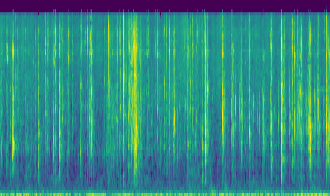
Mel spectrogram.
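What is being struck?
Plastic gaming keyboard.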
